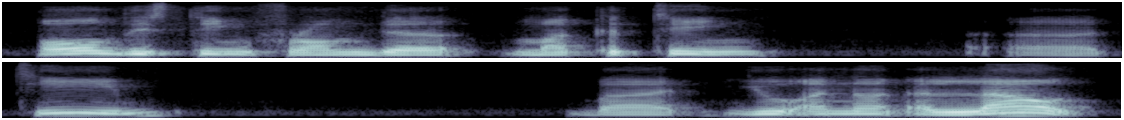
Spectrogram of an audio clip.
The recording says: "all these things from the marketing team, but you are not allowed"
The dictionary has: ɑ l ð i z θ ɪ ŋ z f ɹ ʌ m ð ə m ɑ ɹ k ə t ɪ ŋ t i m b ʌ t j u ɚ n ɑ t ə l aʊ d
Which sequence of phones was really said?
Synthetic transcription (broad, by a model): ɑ l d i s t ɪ ŋ f ɹ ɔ m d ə m ɑ k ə t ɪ ŋ t i m b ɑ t j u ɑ n ɑ t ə l aʊ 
